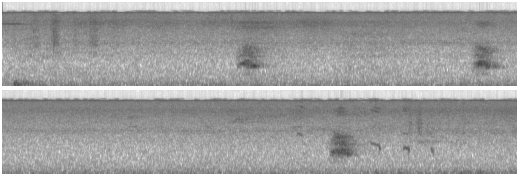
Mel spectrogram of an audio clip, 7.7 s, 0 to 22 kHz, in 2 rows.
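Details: Toy poodles recorded on 30 June 2024; three short, faint, high yelps or whimpers spaced about two seconds apart, each a brief tonal note with a thin upper echo, over a steady low background hum.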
